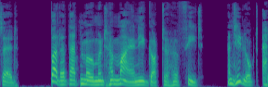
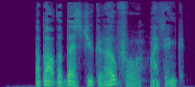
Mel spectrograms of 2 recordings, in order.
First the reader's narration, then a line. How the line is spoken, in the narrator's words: murmured Harry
